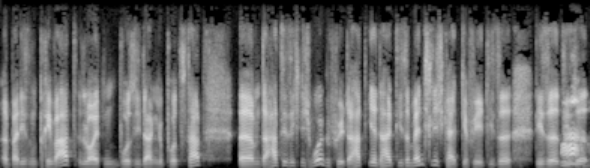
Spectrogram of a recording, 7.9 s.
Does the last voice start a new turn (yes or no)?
no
